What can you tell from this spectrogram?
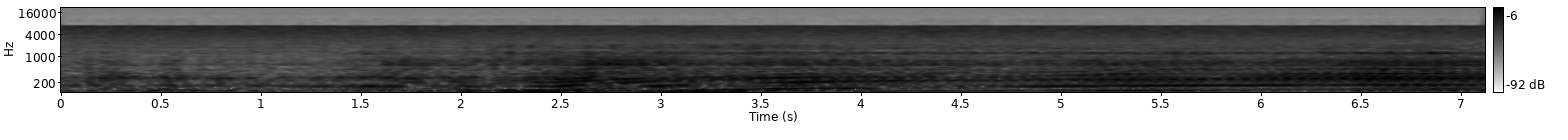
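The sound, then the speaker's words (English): A car engine rumbles low and steady as the vehicle drives off up the street, swelling briefly in the first few seconds and then holding an even drone throughout, with no voices. “Hop in. Where do we go now? Just up the street away, out of the general's line of vision.”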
